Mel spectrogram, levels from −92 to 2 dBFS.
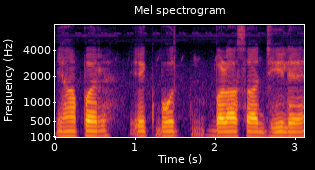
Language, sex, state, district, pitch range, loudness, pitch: Hindi, male, Chhattisgarh, Kabirdham, 115-125 Hz, -18 LUFS, 120 Hz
